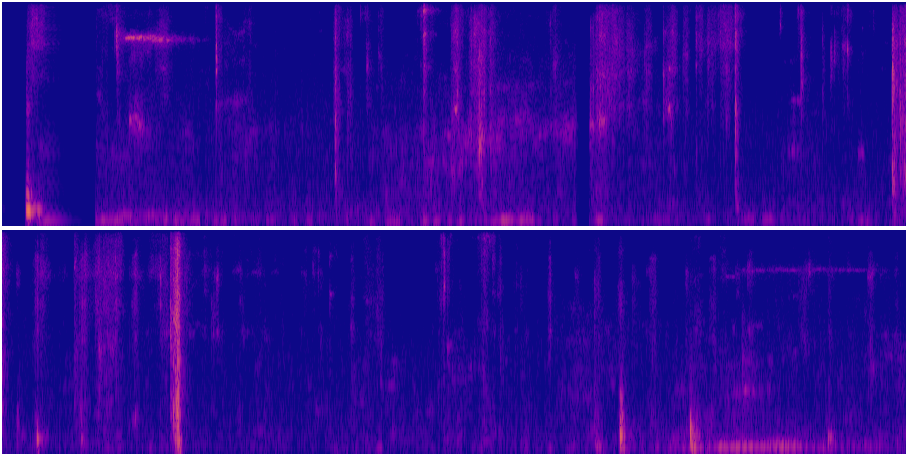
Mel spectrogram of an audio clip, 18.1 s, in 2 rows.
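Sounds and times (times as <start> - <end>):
person chewing crunchy food: 3.3 - 16.4.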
